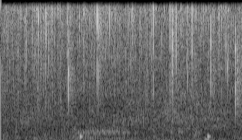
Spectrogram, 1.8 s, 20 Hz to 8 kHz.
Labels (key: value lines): label: biophony
recorder: SoundTrap 500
